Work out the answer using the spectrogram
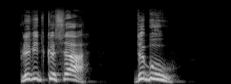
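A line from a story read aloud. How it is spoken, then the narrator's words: Yelled by block chief. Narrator (French): hurle le chef de bloc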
